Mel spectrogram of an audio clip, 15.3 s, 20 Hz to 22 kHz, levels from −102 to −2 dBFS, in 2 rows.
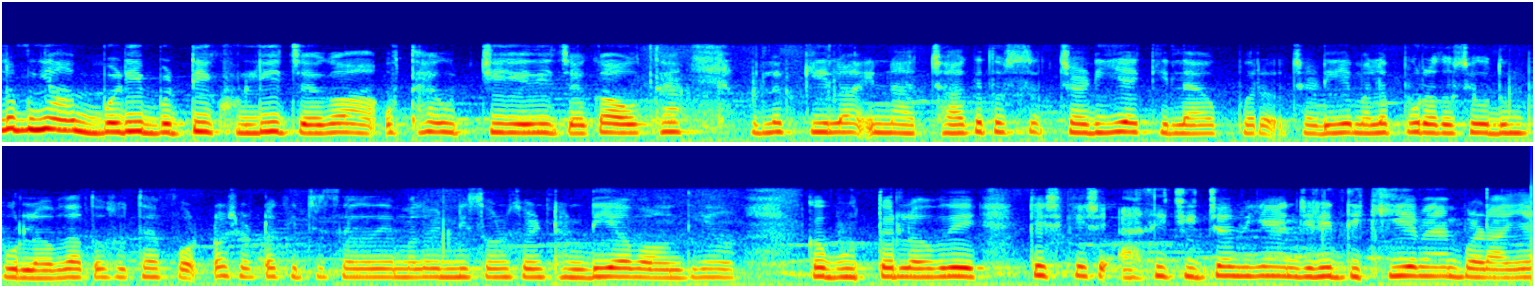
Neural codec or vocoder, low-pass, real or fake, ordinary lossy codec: none; 7.2 kHz; real; none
